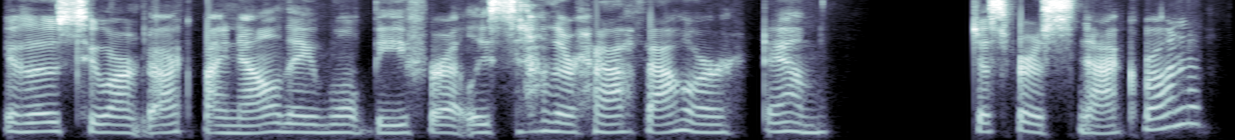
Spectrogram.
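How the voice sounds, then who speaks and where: A bookish young student with a dry, doubtful way of talking, read by a woman. The voice sits low and close to the mic, in a dry room with no echo. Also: steady tone, normal speed, fairly bright tone, lightly acted.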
